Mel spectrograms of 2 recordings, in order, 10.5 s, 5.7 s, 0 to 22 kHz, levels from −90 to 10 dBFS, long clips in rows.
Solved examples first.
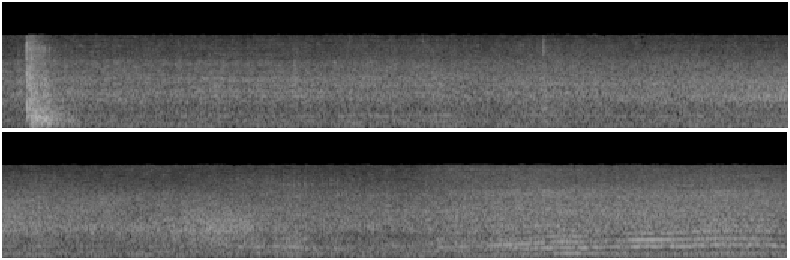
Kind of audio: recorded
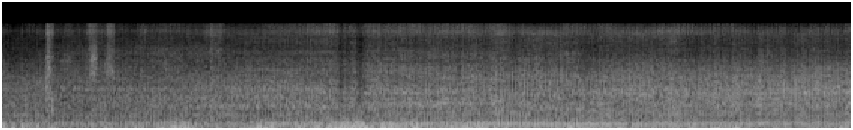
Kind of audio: remade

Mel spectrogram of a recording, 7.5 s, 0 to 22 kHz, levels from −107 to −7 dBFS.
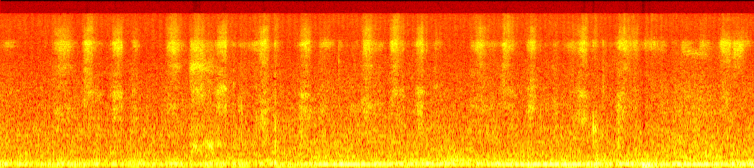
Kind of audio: recorded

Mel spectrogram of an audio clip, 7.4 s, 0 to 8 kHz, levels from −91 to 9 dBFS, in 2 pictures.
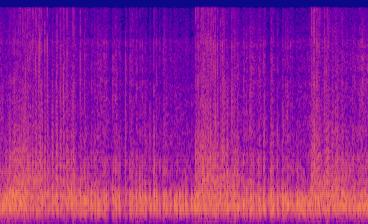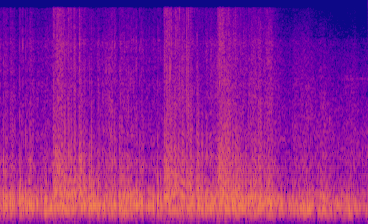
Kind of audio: recorded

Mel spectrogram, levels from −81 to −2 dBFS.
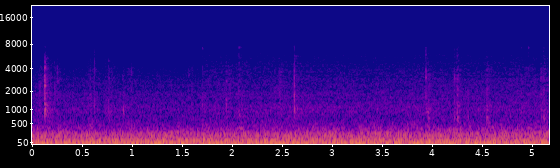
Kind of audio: remade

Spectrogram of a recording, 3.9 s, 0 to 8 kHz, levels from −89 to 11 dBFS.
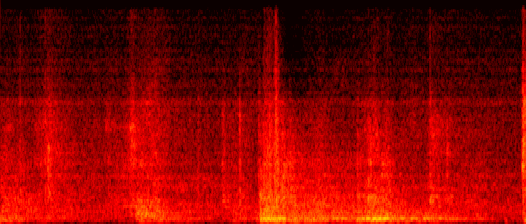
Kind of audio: remade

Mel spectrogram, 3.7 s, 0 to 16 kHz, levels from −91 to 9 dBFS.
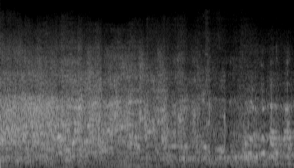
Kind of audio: remade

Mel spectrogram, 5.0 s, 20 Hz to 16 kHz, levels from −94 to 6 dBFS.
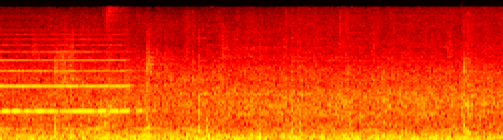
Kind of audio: recorded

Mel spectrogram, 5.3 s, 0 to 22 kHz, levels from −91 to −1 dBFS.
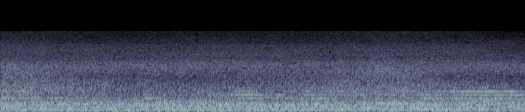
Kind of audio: recorded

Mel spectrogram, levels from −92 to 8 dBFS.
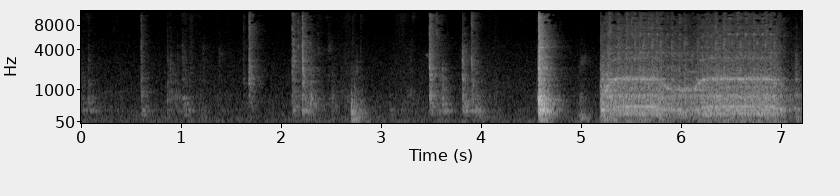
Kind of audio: recorded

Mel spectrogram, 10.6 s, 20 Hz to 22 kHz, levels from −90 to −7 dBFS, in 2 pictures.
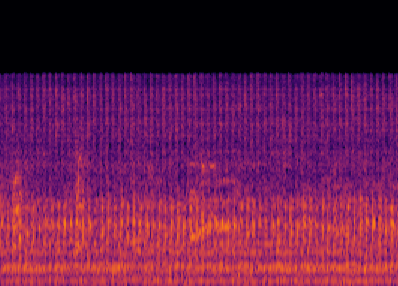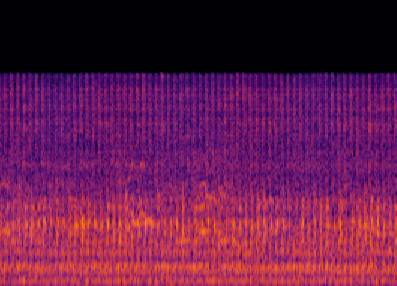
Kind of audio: remade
